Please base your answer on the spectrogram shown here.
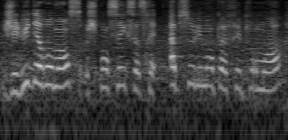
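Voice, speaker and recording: Speaking fast in a high-pitched voice, a young adult woman author answers interview questions as a guest. She is lively and candid, keeping things casual with plenty of hesitations.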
